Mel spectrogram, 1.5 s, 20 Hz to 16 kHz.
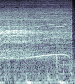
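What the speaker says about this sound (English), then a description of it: "you can use the drill to loosen them and tighten them." A cordless-style electric drill fitted with a size 5 bit runs steadily on the handlebar bolts of a Kaabo Wolf Warrior King electric scooter, a continuous whirring motor with ratcheting mechanical texture, close and fairly loud, stopping abruptly at the end.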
